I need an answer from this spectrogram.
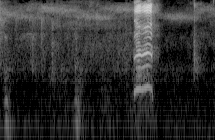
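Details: Baby monkey crying sadly, hungry and looking for its mother: one loud, arched, harmonic wail lasting about a third of a second, with a few faint softer notes before it and a steady high whine in the background.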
